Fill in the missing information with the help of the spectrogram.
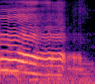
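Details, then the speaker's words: Newborn: a short, high, wavering cry that fades quickly into quiet; an ordinary newborn cry. "okay it's okay buddy nothing I like but is that he doesn't he cries a little bit and then he calms himself you know you're okay you don't like baths"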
